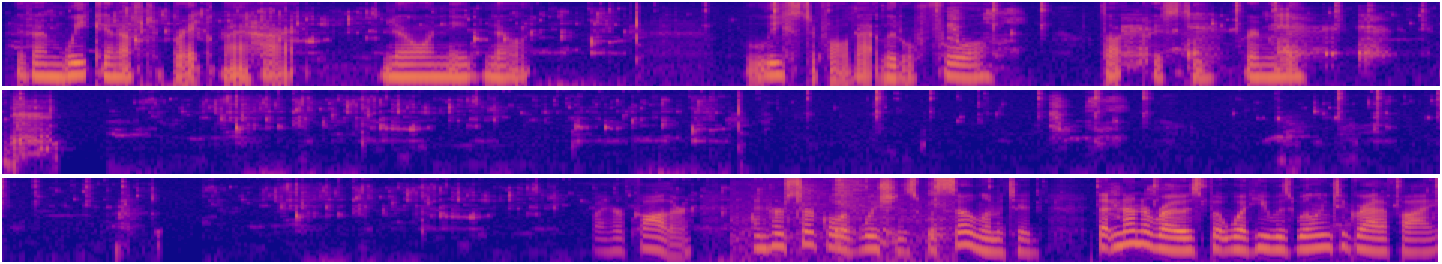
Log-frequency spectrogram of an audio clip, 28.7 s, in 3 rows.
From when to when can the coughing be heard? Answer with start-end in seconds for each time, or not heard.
7.5-9.9, 24.0-25.6.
